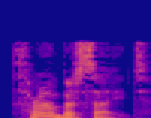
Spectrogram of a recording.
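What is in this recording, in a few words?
"thrombocyte", British English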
